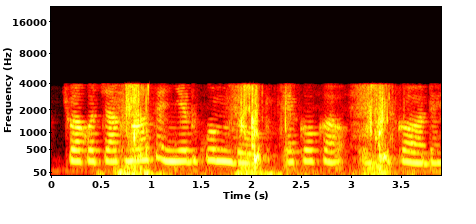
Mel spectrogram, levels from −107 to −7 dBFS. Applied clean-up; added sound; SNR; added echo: none; Splash, splatter; 1 dB; reverberation time 0.2 s.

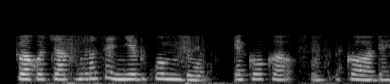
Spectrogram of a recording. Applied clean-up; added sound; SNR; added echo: neural mask model DeepFilterNet 3.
